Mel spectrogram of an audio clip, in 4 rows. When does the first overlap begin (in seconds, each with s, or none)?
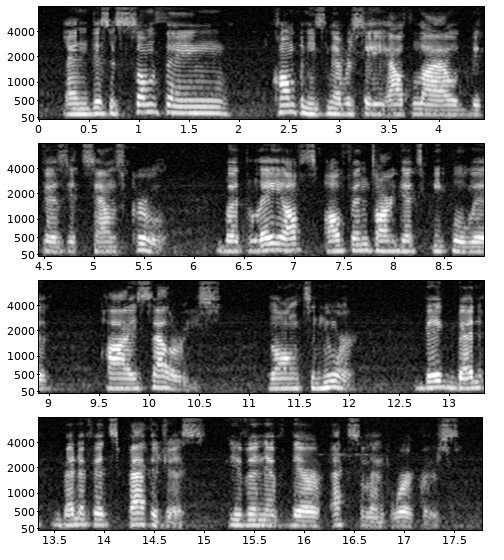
none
